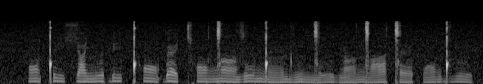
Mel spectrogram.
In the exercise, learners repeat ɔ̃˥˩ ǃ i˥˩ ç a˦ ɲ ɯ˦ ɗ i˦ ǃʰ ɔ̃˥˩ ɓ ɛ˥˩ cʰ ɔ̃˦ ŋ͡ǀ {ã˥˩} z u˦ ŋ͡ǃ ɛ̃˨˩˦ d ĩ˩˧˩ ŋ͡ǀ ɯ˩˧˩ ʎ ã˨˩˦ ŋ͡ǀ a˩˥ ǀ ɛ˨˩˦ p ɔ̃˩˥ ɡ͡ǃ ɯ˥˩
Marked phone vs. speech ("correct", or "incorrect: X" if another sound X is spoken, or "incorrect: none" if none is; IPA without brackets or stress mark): correct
